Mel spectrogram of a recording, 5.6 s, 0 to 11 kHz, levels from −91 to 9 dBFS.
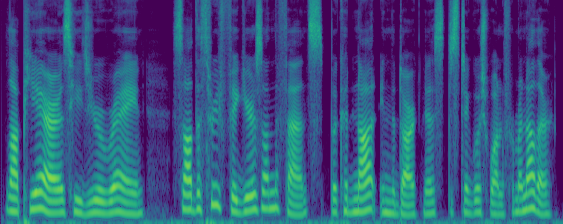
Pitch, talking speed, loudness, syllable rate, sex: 185 Hz, 235 wpm, -18 LUFS, 6.5 syllables/s, female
